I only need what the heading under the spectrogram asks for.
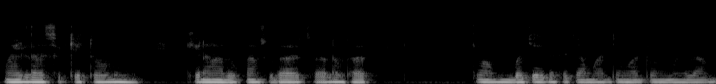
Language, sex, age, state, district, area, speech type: Marathi, male, 18-30, Maharashtra, Beed, rural, spontaneous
